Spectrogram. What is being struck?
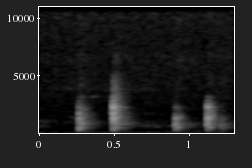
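Metal faceplate of a replica championship belt.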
